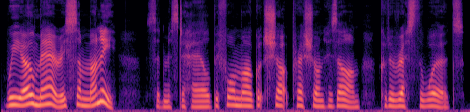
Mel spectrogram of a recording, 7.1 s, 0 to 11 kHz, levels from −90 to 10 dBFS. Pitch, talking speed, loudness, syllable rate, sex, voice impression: 190 Hz, 160 wpm, -19 LUFS, 4.6 syllables/s, female, feminine, gender-neutral, adult-like, middle-aged, slightly thin, relaxed, slightly weak, dark, slightly soft, muffled, slightly halting, slightly raspy, slightly cool, intellectual, very sincere, very calm, slightly friendly, slightly reassuring, very unique, elegant, slightly wild, slightly sweet, kind, slightly modest, slightly light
